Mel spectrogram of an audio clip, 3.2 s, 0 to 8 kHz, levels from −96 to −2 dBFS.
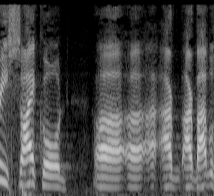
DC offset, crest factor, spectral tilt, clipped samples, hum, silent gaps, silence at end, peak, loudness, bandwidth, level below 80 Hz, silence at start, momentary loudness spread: under 0.1%; 18 dB; -3.5 dB/octave; under 0.1%; none; none; 0 s; -12 dBFS; -28 LUFS; 7.6 kHz; -62 dBFS; 0 s; 7 LU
